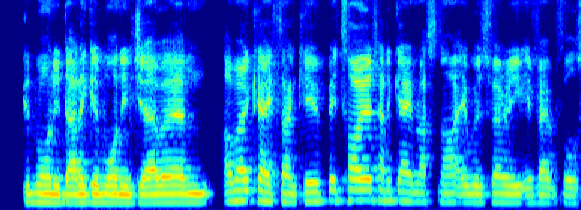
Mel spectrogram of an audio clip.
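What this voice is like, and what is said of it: Slightly croaky, tired voice. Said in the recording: “my voice is a little bit croaky”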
